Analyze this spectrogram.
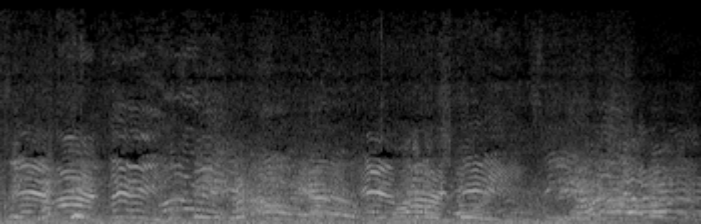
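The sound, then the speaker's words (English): A large outdoor parade crowd in Missouri of many voices shouts the school chant together in a dense, continuous roar, drowning out a group of protesting students, with no single voice standing out. “Instead, others at the parade drowned them out with the school chant.”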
